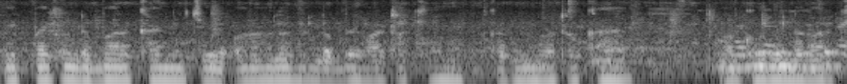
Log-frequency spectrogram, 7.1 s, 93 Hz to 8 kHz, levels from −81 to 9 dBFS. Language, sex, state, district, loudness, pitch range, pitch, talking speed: Hindi, male, Bihar, West Champaran, -20 LUFS, 110-115 Hz, 110 Hz, 120 wpm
